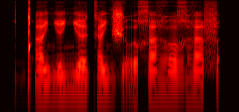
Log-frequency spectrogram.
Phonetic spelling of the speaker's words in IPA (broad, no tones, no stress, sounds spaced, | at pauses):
ǃʼ a ʎ ɜ ʎ ɜ k a ʎ ʒ ɔ̰ o̯ χ a ɦ ɔ ʁ ɦ a f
